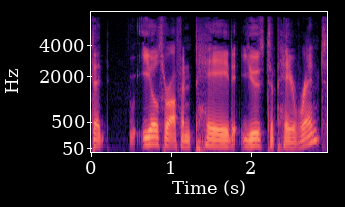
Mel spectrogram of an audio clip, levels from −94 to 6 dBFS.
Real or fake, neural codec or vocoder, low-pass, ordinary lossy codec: real; none; 7.2 kHz; MP3, 48 kbps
